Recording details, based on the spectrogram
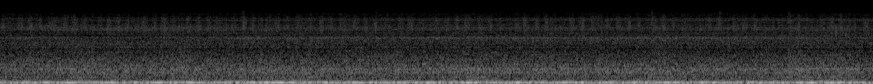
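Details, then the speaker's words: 1981 Chevrolet Corvette V8 after rocker nut replacement, idling warm after 10 minutes; low, steady burble with even beat, no ticks or knocks, no leaks, temperatures good, quieter than before. "all right she's been running for 10 minutes everything looks good no leaks temp temperatures are good she still sounds good no noise"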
